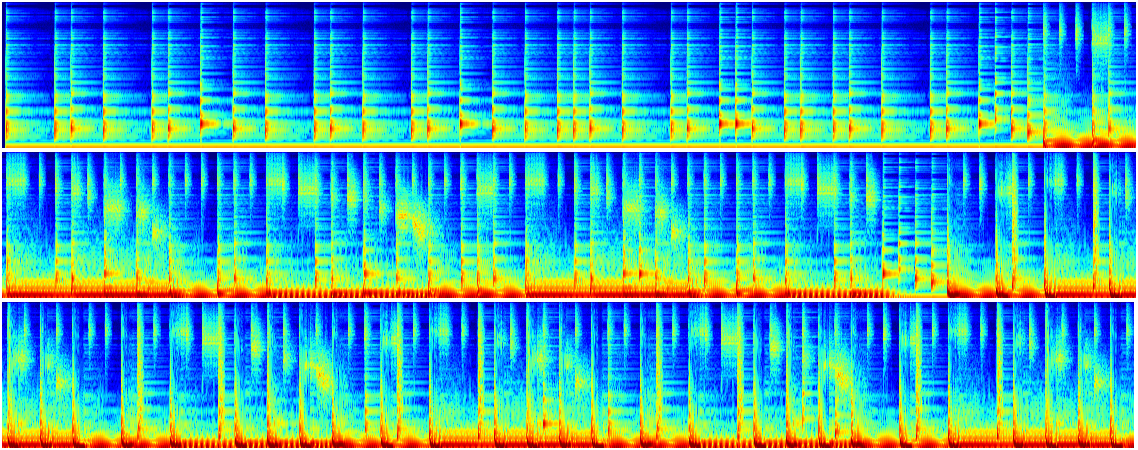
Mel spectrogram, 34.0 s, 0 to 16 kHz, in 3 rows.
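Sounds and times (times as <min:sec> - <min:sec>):
phonk beat: 0:09.8 - 0:33.9.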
